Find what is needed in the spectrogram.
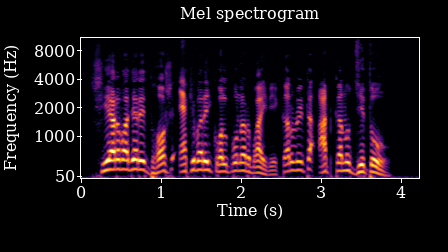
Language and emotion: Bengali, angry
